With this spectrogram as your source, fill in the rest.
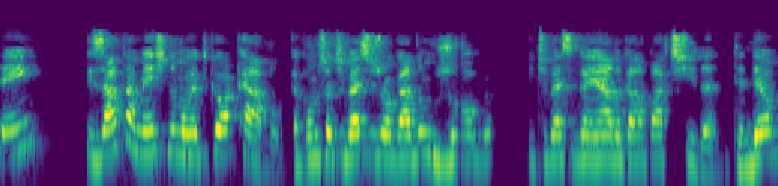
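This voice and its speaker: Speaking at a very fast pace, a woman uses a fairly high pitch. Her pitch variation is ordinary. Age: 60s. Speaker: writer. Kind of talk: interview.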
